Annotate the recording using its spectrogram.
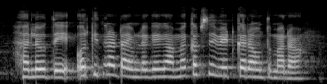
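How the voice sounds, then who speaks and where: A woman does a put-on character voice at an extremely high pitch. She talks at a very fast pace with ordinary pitch variation. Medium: read story.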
